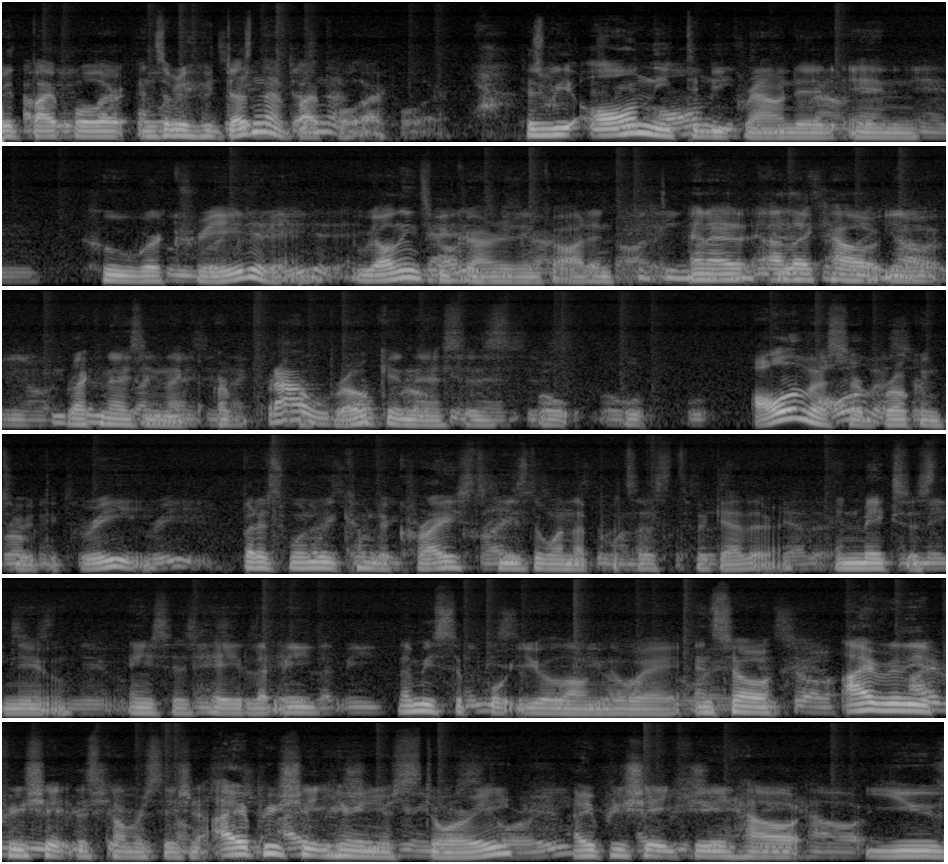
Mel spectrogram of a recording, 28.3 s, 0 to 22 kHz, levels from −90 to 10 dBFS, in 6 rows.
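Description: From the start of the speech to the end, every phrase is followed by a delayed copy of itself, the classic sign of echo with no canceller. The far end is playing the call through a loudspeaker, and its microphone picks that playback up and sends it back uncancelled. The return arrives roughly a third of a second late, about 10 dB below the direct speech, and sounds thinner.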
